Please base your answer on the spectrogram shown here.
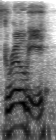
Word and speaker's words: Groby: And so it's, again, so it's Groby. Roby. Rhymes with Roby. Yeah, like Roby House.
